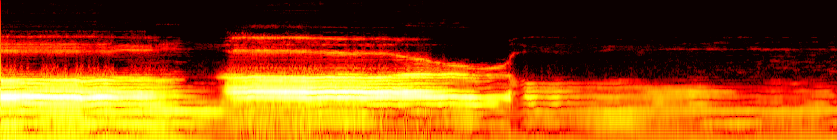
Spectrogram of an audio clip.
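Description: One low male voice chanting long, steady tones on a single pitch. A held note breaks off for a breath about two seconds in. A second note follows, and its vowel closes into a quieter, humming tone about five seconds in.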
